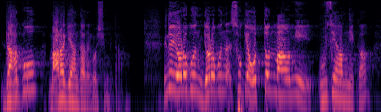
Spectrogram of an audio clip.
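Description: A man's voice: high voice, moderate pace. A male pastor preaching a sermon in a church, asking his congregation questions and repeating his points with pleading emphasis. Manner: lively, rhetorical questions, pleading repetition. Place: church sanctuary.

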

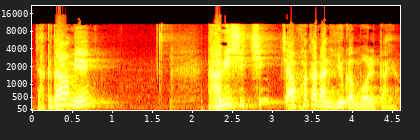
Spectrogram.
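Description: Male pastor preaching, reads verses slow then explains, voice jumps around a lot, on the higher side. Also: fairly bright tone. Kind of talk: sermon with scripture reading.

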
